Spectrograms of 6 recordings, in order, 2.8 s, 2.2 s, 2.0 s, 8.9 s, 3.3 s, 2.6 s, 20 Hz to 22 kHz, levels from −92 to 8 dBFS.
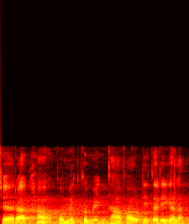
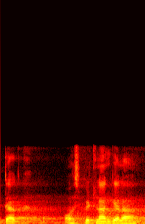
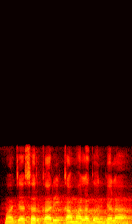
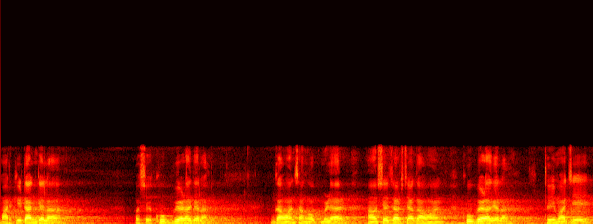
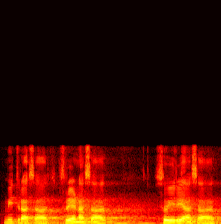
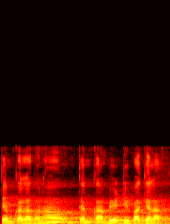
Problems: background sounds at intervals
